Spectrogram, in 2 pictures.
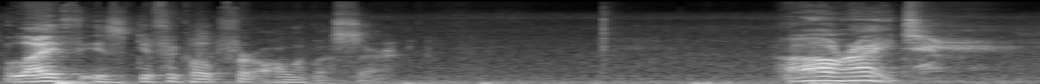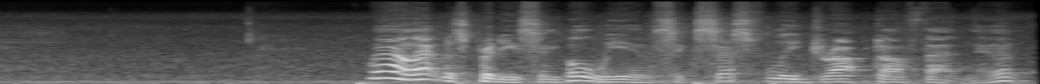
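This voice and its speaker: A man's voice: mid-range voice, very animated, unhurried, pauses often, fairly bright tone, slight background noise, low-quality recording. Wry male let's play commentator. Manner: wry, self-deprecating. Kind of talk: casual gameplay commentary.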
